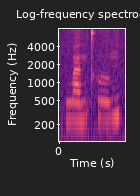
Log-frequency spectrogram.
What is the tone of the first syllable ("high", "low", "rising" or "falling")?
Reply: rising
